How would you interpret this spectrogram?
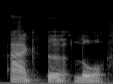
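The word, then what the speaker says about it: Agholor: would mention to me it even says on that patriot's own website pronounced ag law uh just in case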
